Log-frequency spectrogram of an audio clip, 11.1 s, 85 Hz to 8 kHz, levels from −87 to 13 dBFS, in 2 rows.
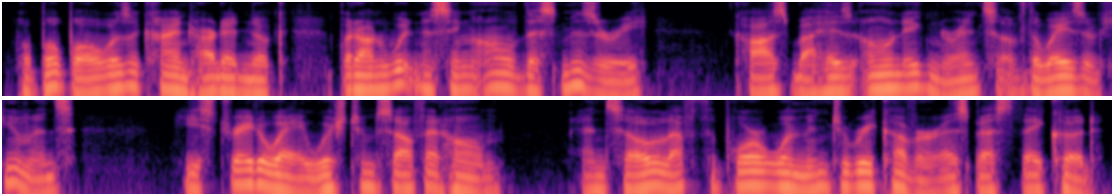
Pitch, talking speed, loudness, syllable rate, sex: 110 Hz, 215 wpm, -18 LUFS, 6.0 syllables/s, male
